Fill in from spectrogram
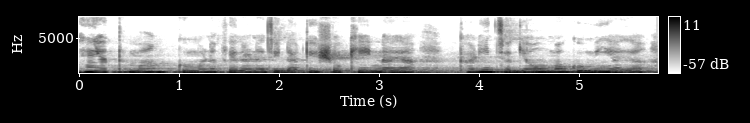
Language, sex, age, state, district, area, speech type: Sindhi, female, 18-30, Gujarat, Junagadh, urban, spontaneous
